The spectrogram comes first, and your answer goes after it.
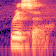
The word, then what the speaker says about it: Rissa: Darling, I do not know how to say your name. There are so many different ways that could be pronounced. Well, you asked, isn't that what Cog does, metal bending? No, Cog is a tech mage. Like, Cog can make tech do certain things. Rissa. Rissa, that's how you say that.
